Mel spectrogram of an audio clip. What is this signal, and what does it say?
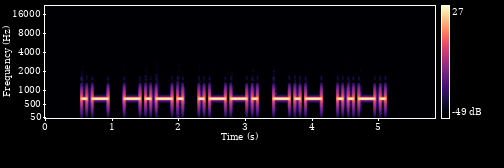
Morse code, heard as a keyed tone, about 15 wpm, 700 Hz. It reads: ACPKF
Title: Code Groups - 5 Letter:Numbers - 15wpm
